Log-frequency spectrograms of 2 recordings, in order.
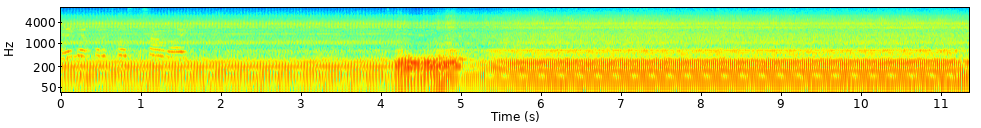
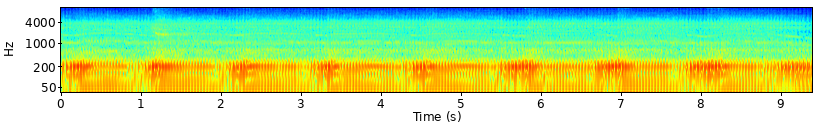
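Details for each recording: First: Champion 2000W 73536i generator, about 16-24 hours of use, after cleaning the idle jet and carb to cure surging; brief step change as the economy switch is toggled, then a smooth, steady drone with no surging. Normal idle. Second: Champion 2000 W 73536i generator with about 16–24 hours of use, before carburetor cleaning. Engine speed hunts up and down about once a second at idle, never settling; surging idle, likely from a plugged idle jet.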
